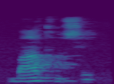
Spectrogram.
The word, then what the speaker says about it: battleship: Cách đọc thứ hai của từ này chúng ta sẽ đọc cái âm thổ này thành âm đồ. Cách này người Mỹ đọc battleship, battleship, battleship.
